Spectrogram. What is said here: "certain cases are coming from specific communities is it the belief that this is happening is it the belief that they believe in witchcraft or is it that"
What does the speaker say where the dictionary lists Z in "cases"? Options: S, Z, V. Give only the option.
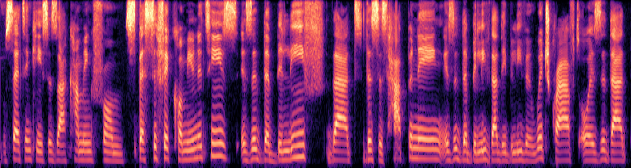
Z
